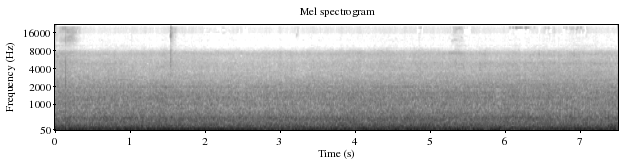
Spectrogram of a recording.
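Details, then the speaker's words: 2008 Nissan Quest minivan driving after replacing a seized CV axle and hub: steady, even road rumble with no clicking, grinding or rhythmic thumping; all vibration and noise gone. "This thing is doing a whole lot better. It's uh all the vibration, all the noise is gone."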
